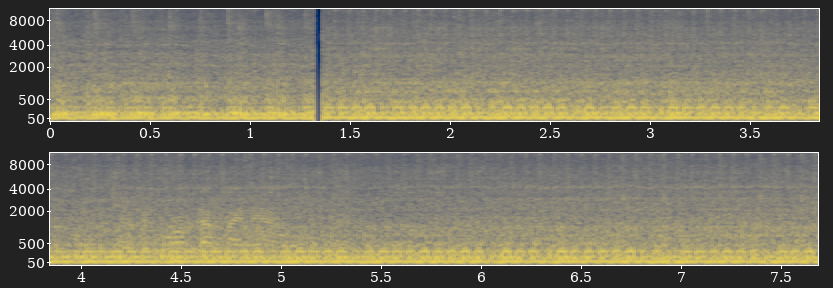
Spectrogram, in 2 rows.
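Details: 1985 Harley FXR V-twin idling just after first start, still cold at about 49°F ambient, right after a float setting: steady, loping, even low beat with no ticking or clatter on top, lifters dead quiet; normal idle.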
